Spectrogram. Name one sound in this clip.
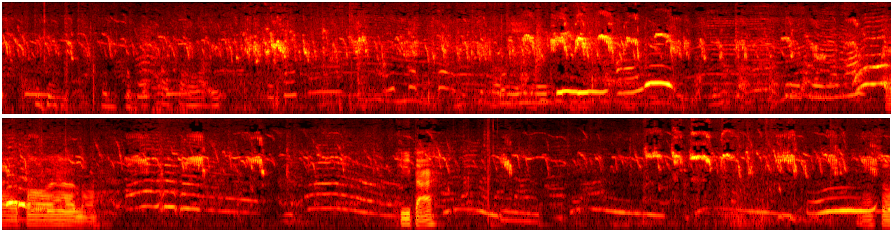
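Chicks peep loudly and repeatedly.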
